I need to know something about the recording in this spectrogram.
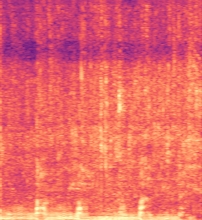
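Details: Serval eating its last piece of food with a continuous low growl, pulsing gently about twice a second, recorded indoors.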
